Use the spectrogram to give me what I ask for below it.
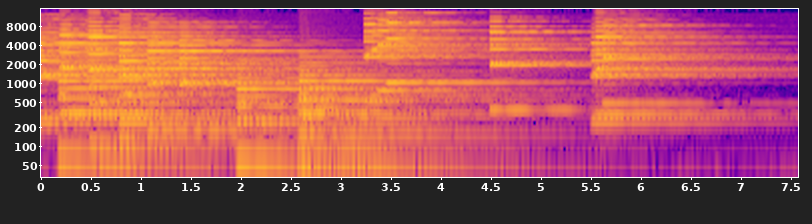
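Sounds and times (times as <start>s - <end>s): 
bell ringing: 0.2s - 7.5s.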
